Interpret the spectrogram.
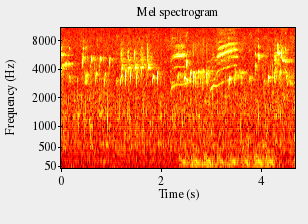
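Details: High, bright goldfinch twittering in quick bursts of tinkling and rattling notes, with a low rumble entering halfway through.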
